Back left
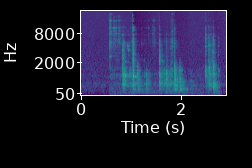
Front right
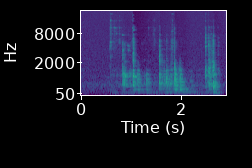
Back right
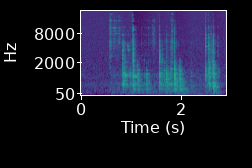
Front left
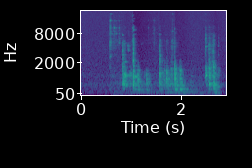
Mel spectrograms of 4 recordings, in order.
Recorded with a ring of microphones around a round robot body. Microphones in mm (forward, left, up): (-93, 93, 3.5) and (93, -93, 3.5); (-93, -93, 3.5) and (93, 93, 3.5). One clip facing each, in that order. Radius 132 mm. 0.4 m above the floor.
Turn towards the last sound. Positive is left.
turn(degrees=-130)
